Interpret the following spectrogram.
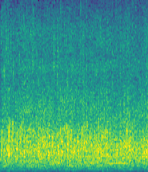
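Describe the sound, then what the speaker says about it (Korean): A large crowd at a church prayer rally for peace and reunification at Yongsan's War Memorial applauds steadily, a thick, continuous wash of clapping filling the hall from start to finish. "먼저 하나님과 우리 주 예수 그리스도에게 감사의 박수를 보냅시다"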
